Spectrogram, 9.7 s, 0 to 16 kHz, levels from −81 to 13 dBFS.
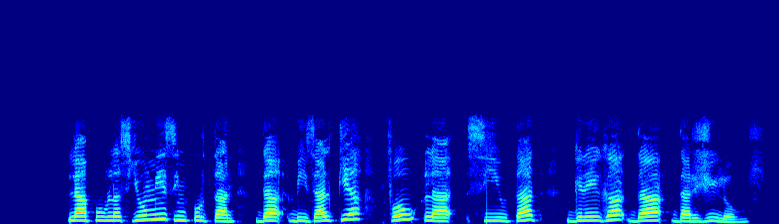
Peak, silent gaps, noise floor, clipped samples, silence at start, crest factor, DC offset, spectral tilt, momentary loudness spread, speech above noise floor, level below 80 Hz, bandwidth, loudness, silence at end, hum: -6 dBFS; none; -90 dBFS; under 0.1%; 0.85 s; 20 dB; under 0.1%; -4 dB/octave; 14 LU; 63 dB; -76 dBFS; 8 kHz; -26 LUFS; 0.4 s; none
